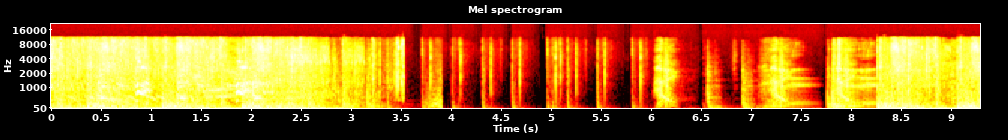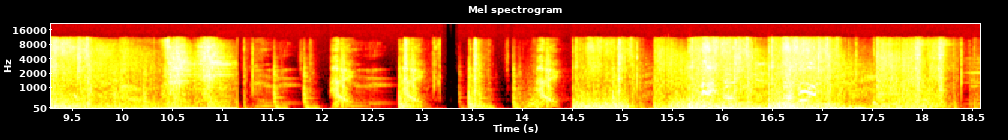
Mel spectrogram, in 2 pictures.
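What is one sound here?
Rockets explode with loud booming blasts.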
